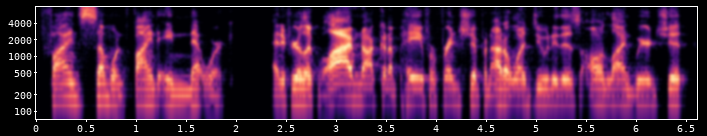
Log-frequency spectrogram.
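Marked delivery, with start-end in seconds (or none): none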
